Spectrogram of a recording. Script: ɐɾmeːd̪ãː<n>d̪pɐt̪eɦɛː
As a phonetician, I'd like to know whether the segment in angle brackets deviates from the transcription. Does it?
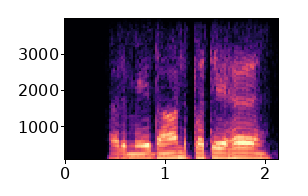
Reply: no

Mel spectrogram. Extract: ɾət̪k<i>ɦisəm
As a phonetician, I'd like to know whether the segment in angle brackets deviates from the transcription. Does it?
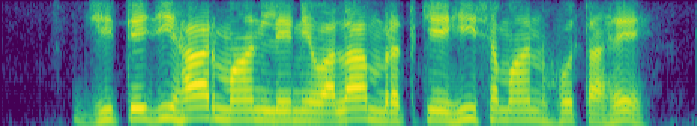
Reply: yes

